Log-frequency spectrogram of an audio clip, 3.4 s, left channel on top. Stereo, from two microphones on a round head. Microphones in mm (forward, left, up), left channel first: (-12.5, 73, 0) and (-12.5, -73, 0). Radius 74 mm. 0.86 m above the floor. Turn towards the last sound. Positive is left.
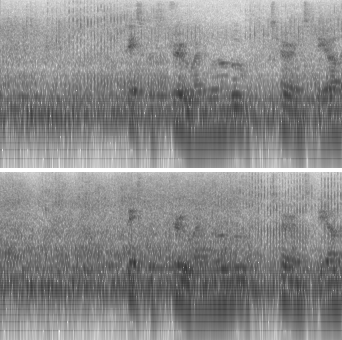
turn(degrees=75)  # may be behind; listen again after turning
